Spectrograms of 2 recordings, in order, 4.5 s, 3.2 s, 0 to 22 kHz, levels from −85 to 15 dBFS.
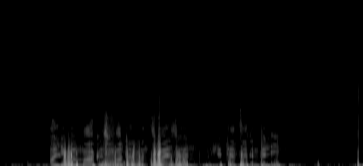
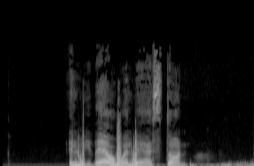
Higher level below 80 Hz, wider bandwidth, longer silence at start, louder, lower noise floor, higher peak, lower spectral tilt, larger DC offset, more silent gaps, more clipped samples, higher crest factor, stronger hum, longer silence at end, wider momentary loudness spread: second, -48 dBFS vs -30 dBFS; second, 7.2 kHz vs 16 kHz; second, 0.45 s vs 0.85 s; second, -40 LUFS vs -20 LUFS; first, -68 dBFS vs -58 dBFS; second, -14 dBFS vs -2 dBFS; first, -8.5 dB/octave vs -5 dB/octave; neither; neither; neither; first, 26 dB vs 18 dB; second, none vs 60 Hz at -40 dBFS; about the same, 0 s vs 0 s; about the same, 19 LU vs 19 LU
